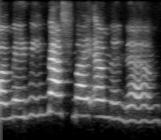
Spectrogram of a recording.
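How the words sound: The voice sounds very excited. "it's super excited"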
